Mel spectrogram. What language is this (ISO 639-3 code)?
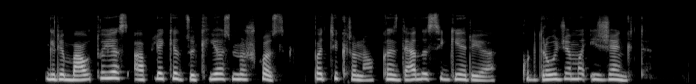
lit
